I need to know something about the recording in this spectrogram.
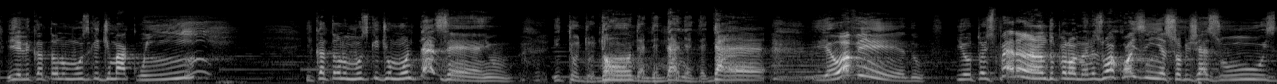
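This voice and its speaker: High-voiced pastor preaching. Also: male voice. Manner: animated storytelling, bursts of shouted emphasis. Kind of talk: sermon. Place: church. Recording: church hall reverb, faint background music.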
